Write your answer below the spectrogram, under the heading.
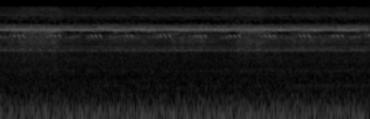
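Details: Crickets calling in a night-time forest swamp, a ceaseless high-pitched trill layered with bursts of quick repeated chirps, set against an even low background rumble.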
